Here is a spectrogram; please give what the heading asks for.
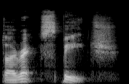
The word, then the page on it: direct speech: British English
